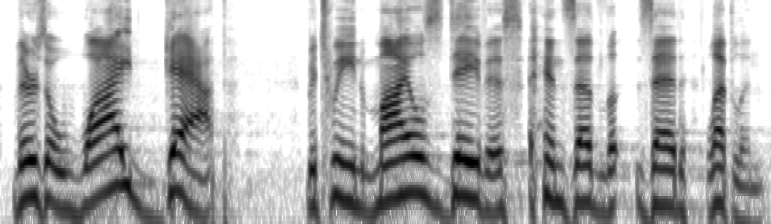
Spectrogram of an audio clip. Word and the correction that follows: Led Zeppelin: Can I say it right? Led Zeppelin.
